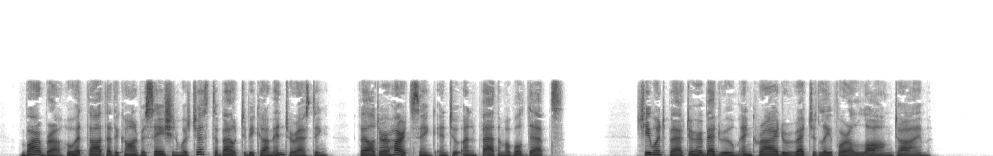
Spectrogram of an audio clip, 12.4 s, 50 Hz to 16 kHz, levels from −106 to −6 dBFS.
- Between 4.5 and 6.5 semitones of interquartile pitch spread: No, average, 4.1 semitones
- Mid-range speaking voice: Yes, medium, 160 Hz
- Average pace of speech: Yes, average, 160 wpm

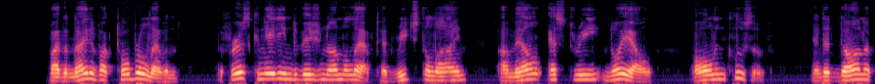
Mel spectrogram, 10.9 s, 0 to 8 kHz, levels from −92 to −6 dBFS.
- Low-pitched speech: No, medium, 170 Hz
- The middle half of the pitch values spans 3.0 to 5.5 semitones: Yes, average, 3.4 semitones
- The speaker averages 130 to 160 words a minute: Yes, average, 155 wpm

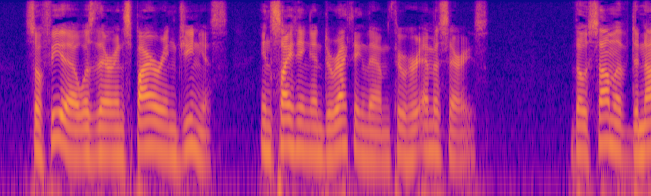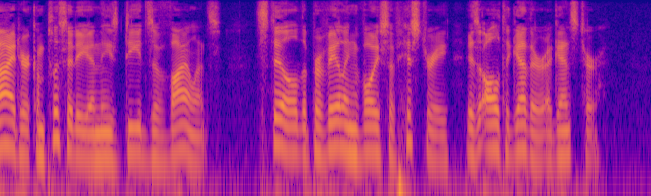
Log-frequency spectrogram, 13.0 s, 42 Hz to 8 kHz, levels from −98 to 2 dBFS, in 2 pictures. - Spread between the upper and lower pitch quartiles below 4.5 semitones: Yes, average, 3.1 semitones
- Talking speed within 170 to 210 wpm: No, average, 150 wpm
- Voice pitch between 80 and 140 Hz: Yes, low, 135 Hz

